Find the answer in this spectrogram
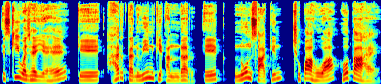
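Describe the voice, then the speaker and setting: A woman's voice: low-pitched, lively intonation, few pauses. A woman teaching a Quran reading lesson, patiently explaining step by step, repeating each point and drawing out the letter sounds.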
